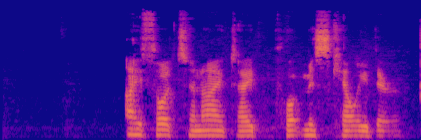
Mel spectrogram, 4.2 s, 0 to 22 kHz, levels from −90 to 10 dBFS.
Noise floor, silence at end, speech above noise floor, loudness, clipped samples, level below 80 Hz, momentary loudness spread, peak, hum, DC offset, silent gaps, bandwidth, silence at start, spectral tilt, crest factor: -77 dBFS; 0.25 s; 53 dB; -23 LUFS; under 0.1%; -66 dBFS; 12 LU; -4 dBFS; none; under 0.1%; none; 16 kHz; 1.25 s; -3 dB/octave; 22 dB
